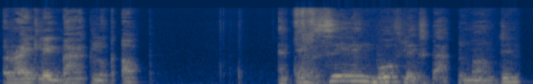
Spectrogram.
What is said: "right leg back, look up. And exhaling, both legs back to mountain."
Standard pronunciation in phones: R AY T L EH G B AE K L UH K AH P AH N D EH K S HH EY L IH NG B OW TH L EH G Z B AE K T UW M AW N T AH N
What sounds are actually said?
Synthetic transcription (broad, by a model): R AY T L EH B AE K L UH K AH P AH N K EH S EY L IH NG B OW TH L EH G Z B AE K T UW M AW N T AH N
